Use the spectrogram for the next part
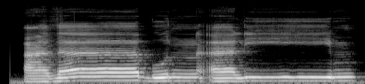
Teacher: tanwin dibaca jelas a dibaca jelas dan tidak dengung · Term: izhar halqi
